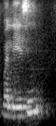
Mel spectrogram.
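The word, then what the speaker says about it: болезнь: we use to call unices and it is pronounced as valezin so the core part of the slot means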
